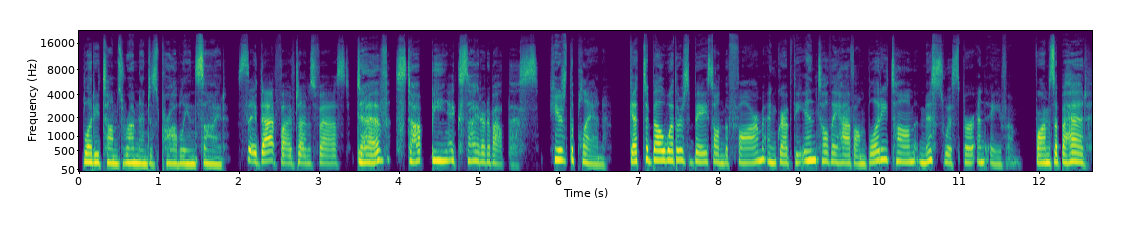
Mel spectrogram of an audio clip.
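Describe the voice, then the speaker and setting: A woman's voice: mid-range voice, moderate pace, few pauses, no room sound, studio quality, close to an everyday voice. An actress voicing a wry, determined, compassionate young woman who hunts monsters in a video game, speaking conversationally with muttered asides. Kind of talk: video game character voice lines.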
